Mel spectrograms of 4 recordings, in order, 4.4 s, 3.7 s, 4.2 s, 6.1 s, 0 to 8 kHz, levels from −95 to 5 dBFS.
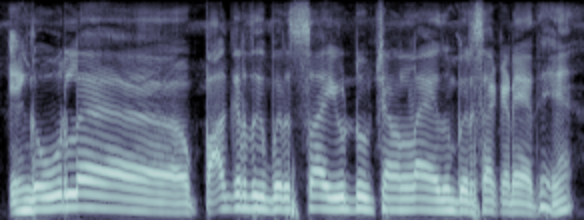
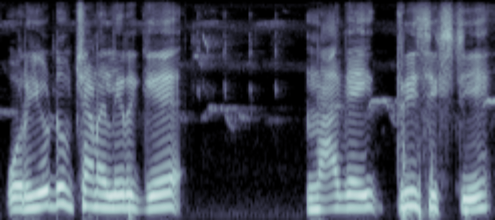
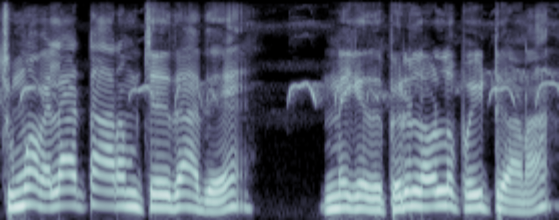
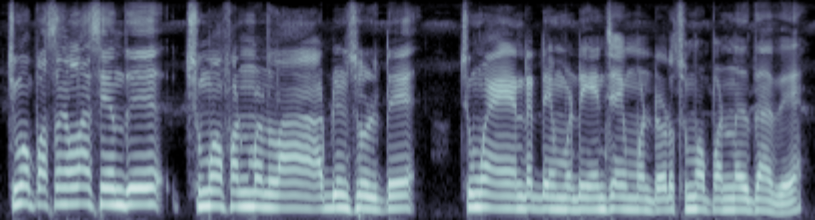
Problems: none marked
